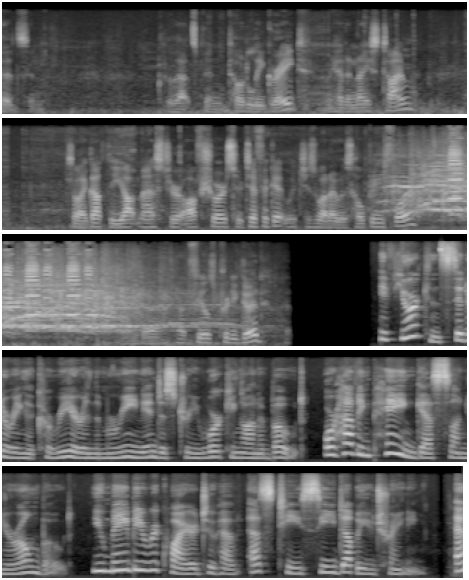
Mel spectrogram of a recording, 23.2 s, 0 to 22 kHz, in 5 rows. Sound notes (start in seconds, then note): 8.4 crowd cheering; 8.4 horn tooting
